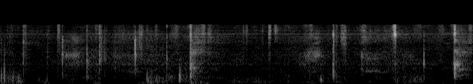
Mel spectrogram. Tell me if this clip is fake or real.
fake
